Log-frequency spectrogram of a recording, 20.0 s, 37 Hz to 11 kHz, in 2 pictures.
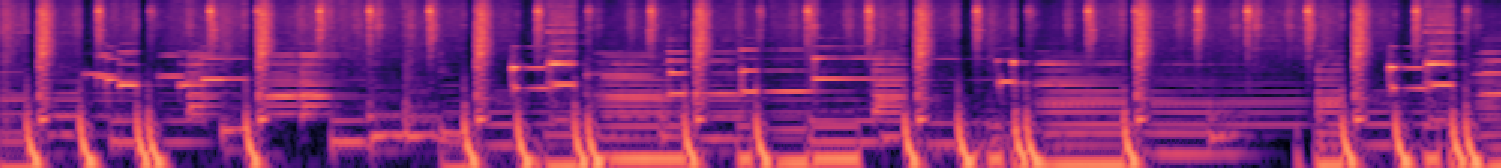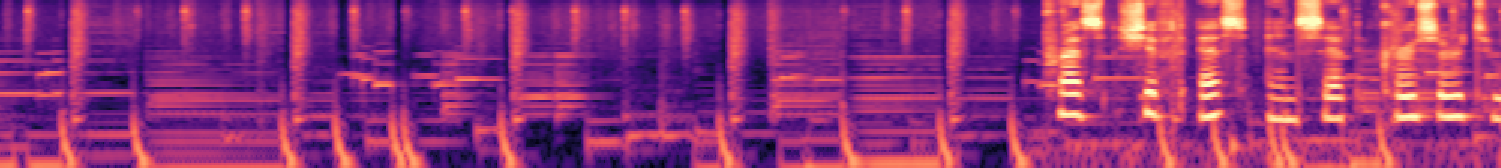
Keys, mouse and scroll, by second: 2.2-3.0 scroll down 3, 3.0-9.3 middle drag, 9.5 click, 10.2 scroll down 1, 10.3 shift+middle click, 10.7-11.1 scroll down 2, 16.2 shift+s.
